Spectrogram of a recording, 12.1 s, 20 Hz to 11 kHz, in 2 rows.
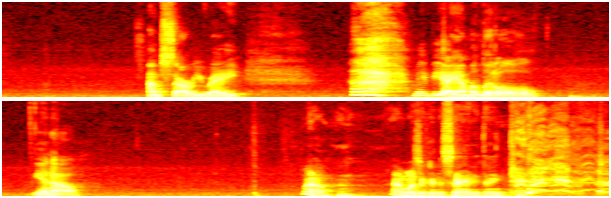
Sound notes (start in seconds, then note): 3.5 sighs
